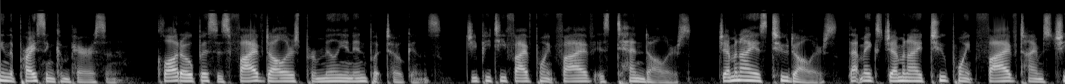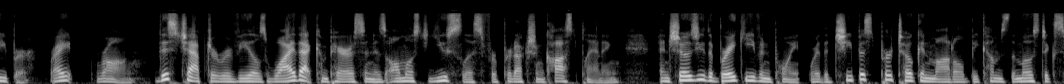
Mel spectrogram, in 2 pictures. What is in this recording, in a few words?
voiceover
